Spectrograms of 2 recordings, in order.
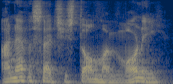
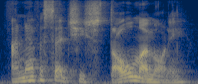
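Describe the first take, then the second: First: The word 'money' carries the main stress. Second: The word 'stole' carries the main stress. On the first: She stole something other than the money. "That might mean that she stole something different, not the money" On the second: She got the money some other way. "That might mean um, she took it with permission"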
